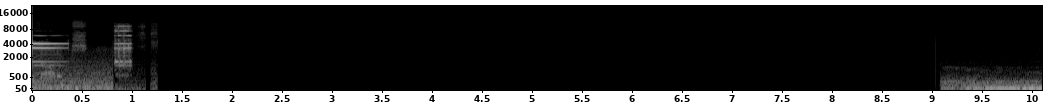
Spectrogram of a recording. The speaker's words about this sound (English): Okay, a little phone call interruption. My apologies.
